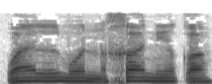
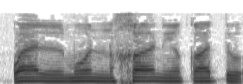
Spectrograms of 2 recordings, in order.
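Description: First: The last word is cut short at the stop. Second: The last word ends with its full vowel ending. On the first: The reading stops at this word. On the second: The reading continues without stopping.

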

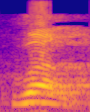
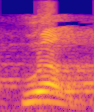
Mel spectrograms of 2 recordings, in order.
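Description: No difference in how they are said.

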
